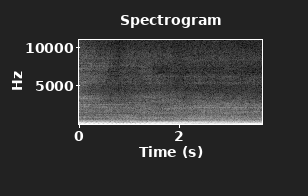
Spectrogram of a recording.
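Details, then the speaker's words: 1972 MGB with SU HIF44 carburetors, previously rough with no power off idle, after adjusting the air-fuel mixture screws, about 60 degrees out: deep, even engine note pulling steadily under acceleration with no stumble; mixture now right. "okay everybody just doing what i did listen how smooth this car is i can't believe it look at this"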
